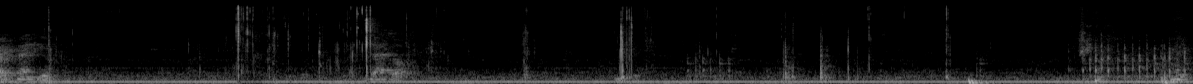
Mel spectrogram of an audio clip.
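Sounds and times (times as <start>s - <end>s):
slime crackling and popping: 2.0s - 4.5s.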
